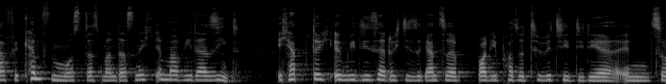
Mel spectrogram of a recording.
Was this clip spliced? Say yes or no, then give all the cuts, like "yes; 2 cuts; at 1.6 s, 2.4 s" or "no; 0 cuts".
no; 0 cuts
